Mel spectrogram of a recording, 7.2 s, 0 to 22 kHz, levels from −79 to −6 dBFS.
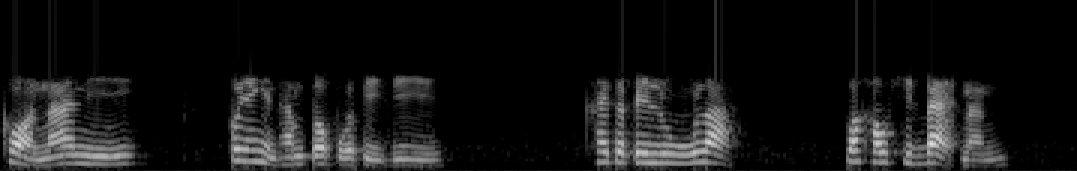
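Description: Across the whole clip, the speech has passed through the AMR narrowband mobile codec at a low rate of about 5.9 kbps, and the damage is heavy. With so few bits to model the vocal tract and its pulse excitation, the voice comes out buzzy and synthetic. The line band confines everything to roughly 250 Hz to 3.4 kHz, so the sound is thin, with no low body and no air above the telephone band.

Also running throughout is a block size mismatch (padded). One stage hands over blocks slightly shorter than the 1024-sample blocks the next stage reads, and the shortfall in each block is filled with zeros. Those tiny regular gaps produce a steady buzz at 46.9 Hz, which fits a 1024-sample read at 48 kHz. Because the padding stretches the timeline, the audio runs marginally slow, at 0.999 times normal speed, without any audible pitch change.

From 2.52 to 2.61 s come lost AMR speech frames. About 40 ms of data failed, which fits two 20 ms frames. 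The decoder filled the hole by repeating its last good pitch and vocal-tract settings at falling gain, so the sound briefly smears and dips before normal decoding resumes.

From 6.26 to 6.36 s a longer run of about 80 ms is lost, consistent with four frames. Here the concealment holds the last sound longer, drawing it out as it fades toward silence. The voice then returns weak and rough for a moment.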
